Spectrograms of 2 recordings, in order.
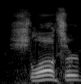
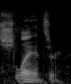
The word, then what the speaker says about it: Schlanser: Schlanser, not Slanser.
